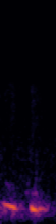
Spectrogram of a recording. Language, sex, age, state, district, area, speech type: Marathi, female, 18-30, Maharashtra, Wardha, rural, conversation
